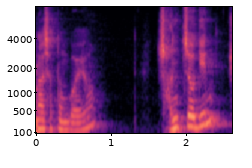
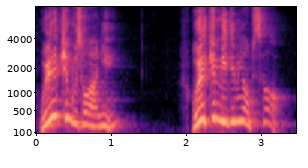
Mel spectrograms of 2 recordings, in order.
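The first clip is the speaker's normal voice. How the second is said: loud, higher-pitched acted scolding; exasperated, raised-voice questioning; scolding rebuke; 7 semitones higher, 7 dB louder than usual. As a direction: chide them forcefully for their doubt. Acts out Jesus scolding the disciples.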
